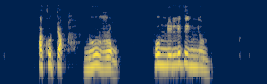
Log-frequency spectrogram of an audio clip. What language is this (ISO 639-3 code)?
ipk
